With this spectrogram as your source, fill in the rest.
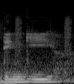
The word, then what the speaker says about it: dengue: they think it was I think it's pronounced dingy fever uh and I had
